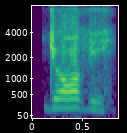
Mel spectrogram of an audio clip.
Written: Jovi

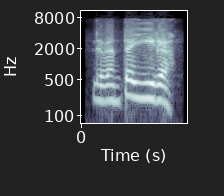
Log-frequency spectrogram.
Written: Levanta Ira

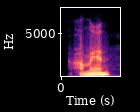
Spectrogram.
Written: Amen

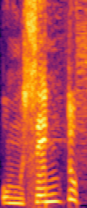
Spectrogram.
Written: Uncento

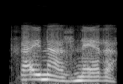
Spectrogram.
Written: Cai Na Asnera

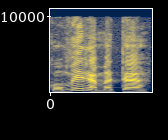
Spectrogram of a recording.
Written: come ramata

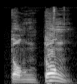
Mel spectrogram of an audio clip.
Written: Tom Tom

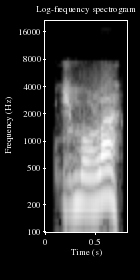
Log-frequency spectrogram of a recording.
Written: Esmola

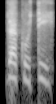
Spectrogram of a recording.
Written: Da coti

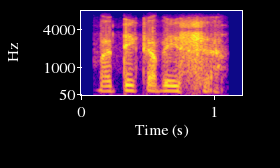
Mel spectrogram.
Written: Bate cabeca

